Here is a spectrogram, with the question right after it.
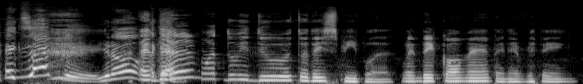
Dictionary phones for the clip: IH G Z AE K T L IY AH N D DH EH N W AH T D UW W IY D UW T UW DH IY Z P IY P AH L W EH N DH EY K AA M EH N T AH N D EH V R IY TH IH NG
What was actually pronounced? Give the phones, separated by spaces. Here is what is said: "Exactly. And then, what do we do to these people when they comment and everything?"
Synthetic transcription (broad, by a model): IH G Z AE K T L IY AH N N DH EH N W AH T D UW W IY D UW T UW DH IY S P IY P AH L W EH N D EY K AA M EH N T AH N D EH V R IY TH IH NG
